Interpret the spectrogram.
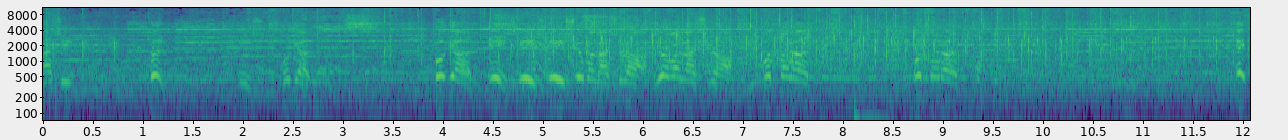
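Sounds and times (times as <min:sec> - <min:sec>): background music: 0:00.0 - 0:12.0
crowd chatter: 0:00.0 - 0:12.0.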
